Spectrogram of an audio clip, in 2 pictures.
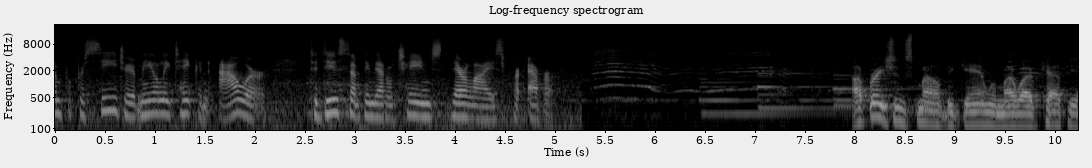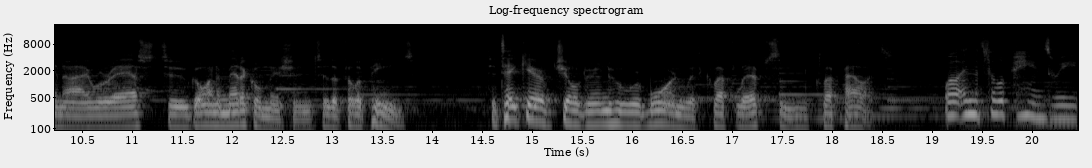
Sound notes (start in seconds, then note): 5.3 child crying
